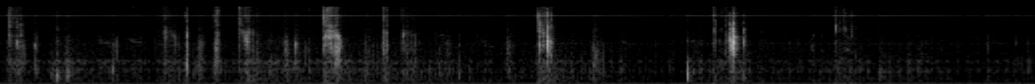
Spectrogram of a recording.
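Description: Close-up chewing of a mouthful of instant noodles: soft, irregular wet mouth clicks, with a few louder sharp clicks.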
